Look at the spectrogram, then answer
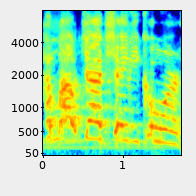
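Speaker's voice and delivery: shouted, loud, high-pitched yell. Greeting someone by name during a live: yelling a greeting. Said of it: "Sorry, I didn't mean to yell".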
